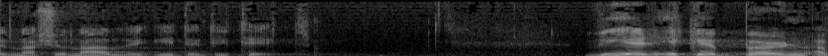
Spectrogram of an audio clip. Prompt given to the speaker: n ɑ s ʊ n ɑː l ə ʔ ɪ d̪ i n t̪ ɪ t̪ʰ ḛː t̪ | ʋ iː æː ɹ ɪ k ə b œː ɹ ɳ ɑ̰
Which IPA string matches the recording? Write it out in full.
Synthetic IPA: n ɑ ʃ ʊ n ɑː l ə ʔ ɪ d̪ ɛ n t̪ ɪ t̪ʰ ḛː t̪ | ʋ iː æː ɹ ɪ k ə b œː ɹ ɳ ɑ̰

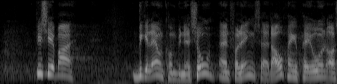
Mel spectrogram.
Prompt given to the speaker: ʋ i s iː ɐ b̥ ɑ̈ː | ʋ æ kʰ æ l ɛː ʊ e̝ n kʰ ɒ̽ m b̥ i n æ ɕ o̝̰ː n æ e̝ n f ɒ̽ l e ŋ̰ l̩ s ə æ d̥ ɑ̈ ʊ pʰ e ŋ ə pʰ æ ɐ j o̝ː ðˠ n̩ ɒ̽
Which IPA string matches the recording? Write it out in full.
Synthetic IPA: ʋ i s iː ɐ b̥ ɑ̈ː | ʋ i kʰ æ l ɛː ʊ e̝ n kʰ ɒ̽ m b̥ i n æ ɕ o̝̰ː n æ e̝ n f ɒ̽ l e ŋ̰ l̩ s ə æ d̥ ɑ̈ ʊ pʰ e ŋ ə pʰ æ ɐ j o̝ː ðˠ n̩ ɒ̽

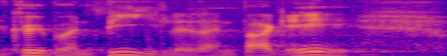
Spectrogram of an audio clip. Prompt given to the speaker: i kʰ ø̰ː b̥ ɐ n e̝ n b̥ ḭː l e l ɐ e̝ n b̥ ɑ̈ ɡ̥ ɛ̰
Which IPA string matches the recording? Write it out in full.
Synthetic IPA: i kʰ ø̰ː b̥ ɐ e̝ n b̥ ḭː l e l ɐ e̝ n b̥ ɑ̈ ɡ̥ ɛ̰

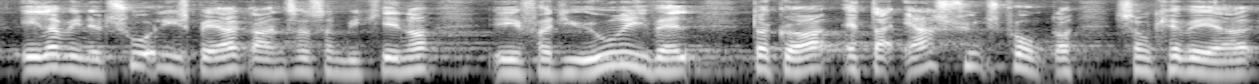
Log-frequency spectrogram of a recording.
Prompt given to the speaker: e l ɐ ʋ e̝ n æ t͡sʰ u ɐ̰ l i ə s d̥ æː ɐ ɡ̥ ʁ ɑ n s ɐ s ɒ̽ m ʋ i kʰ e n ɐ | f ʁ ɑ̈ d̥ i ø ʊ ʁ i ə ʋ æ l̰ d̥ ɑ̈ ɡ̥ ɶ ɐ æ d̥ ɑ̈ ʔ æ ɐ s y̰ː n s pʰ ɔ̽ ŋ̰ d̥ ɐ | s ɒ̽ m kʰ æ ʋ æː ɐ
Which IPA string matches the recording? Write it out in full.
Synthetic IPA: e l ɐ ʋ e̝ n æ t͡sʰ u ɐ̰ l i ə s b̥ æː ɐ ɡ̥ ʁ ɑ n s ɐ s ɒ̽ m ʋ i kʰ e n ɐ | f ʁ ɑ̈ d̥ i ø ʊ ʁ i ə ʋ æ l̰ d̥ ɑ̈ ɡ̥ ɶ ɐ æ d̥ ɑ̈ ʔ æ ɐ s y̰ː n s pʰ ɔ̽ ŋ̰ d̥ ɐ | s ɒ̽ m kʰ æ ʋ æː ɐ

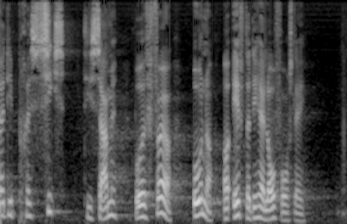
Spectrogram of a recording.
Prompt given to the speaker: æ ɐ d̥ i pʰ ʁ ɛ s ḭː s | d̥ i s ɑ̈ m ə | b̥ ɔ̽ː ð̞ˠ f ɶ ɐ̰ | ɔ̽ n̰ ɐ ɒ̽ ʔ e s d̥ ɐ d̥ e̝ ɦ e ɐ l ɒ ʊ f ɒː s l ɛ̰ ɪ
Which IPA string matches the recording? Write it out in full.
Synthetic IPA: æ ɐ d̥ i pʰ ʁ ɛ s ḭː s | d̥ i s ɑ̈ m ə | b̥ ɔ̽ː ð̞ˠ f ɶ ɐ̰ | ɔ̽ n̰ ɐ ɒ̽ ʔ e f d̥ ɐ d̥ e̝ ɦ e ɐ l ɒ ʊ f ɒː s l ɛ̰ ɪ

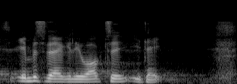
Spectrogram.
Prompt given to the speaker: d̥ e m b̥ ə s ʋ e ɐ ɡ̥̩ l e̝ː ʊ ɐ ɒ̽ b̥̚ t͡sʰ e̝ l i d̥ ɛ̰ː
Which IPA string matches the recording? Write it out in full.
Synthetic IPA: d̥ e m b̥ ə s ʋ æ ɐ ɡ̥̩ l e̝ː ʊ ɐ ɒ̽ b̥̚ t͡sʰ e̝ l i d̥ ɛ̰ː

